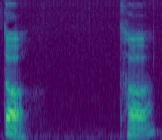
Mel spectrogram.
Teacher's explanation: दंत यानी ऊपरी दांतों के निकट से बोला जाता है, दांतों के ऊपरी यानी ऊपरी दांतों के निकट, जैसे त, थ, इन दांतों के ऊपर से बोला जा रहा है जो दंत वर्ण है।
